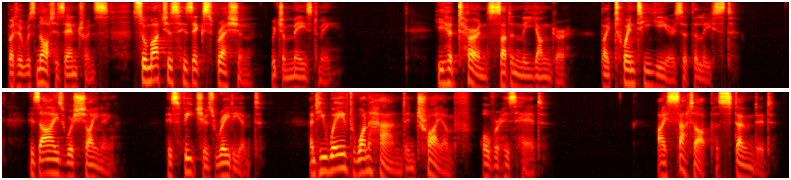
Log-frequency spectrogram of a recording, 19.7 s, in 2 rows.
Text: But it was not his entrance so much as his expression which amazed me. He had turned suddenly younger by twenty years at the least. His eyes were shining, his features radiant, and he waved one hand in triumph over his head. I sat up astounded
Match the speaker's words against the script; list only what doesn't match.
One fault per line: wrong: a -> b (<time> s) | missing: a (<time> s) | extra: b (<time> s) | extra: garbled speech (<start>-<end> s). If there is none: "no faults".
no faults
